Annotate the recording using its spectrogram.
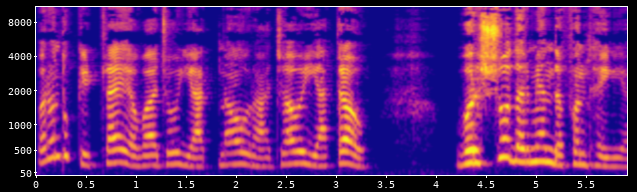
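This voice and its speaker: A woman has a normal speaking voice, fairly high in pitch with ordinary pitch variation. The recording is very clean, with a silent background. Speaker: radio book-review presenter. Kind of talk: radio book review narration. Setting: radio studio.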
